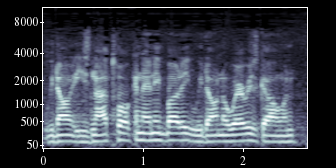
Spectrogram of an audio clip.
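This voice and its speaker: Flat, lowish-voiced American man. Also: quick pace, lo-fi sound, crowd noise. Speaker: air traffic controller interviewee. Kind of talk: first-hand recollection in interview.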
